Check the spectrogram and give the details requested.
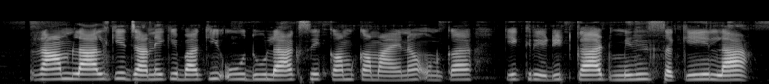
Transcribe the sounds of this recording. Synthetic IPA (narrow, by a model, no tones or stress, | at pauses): ɾaːmlaːlked͡ʒaːnekebaːkiʔuːd̪uːlaːksekɐmkɐmaːenaʔʊnka | kekɾeːɖɪʈkaːɾɖmɪlsɐkelaː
